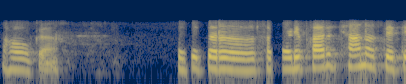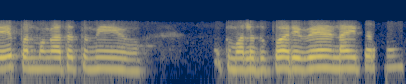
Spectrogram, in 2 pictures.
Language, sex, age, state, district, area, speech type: Marathi, female, 45-60, Maharashtra, Akola, urban, conversation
